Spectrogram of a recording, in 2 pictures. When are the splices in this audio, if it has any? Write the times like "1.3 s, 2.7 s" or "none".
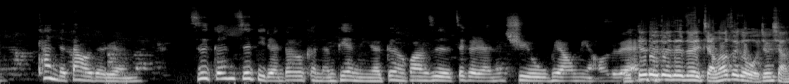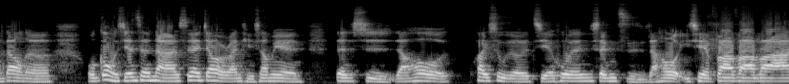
none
